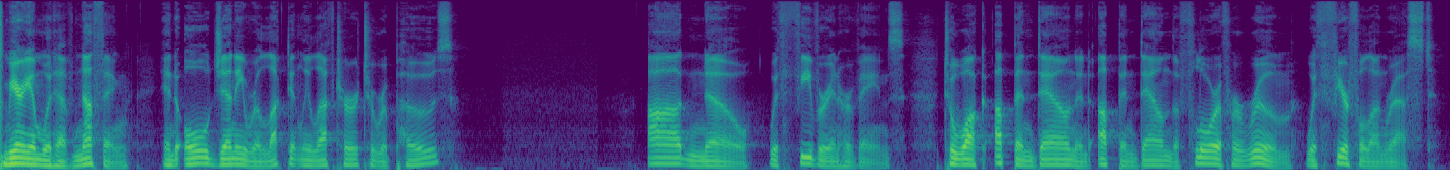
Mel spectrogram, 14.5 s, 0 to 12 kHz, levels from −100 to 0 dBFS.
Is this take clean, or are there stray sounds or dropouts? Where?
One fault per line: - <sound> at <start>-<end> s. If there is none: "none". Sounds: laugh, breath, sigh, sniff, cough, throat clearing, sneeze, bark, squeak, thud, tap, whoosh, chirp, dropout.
none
